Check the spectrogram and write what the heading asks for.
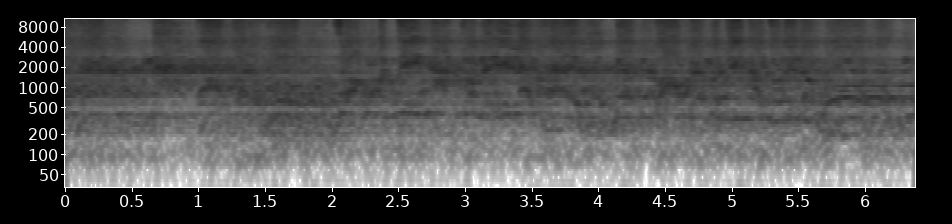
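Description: A man's loud, impassioned voice through a microphone, chanting in long, drawn-out melodic phrases.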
